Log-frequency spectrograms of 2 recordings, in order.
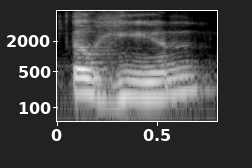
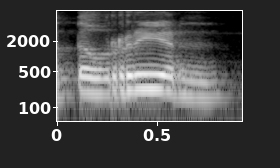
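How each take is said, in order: First: "tao hien" with H in place of R, slow; Phnom Penh accent. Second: "tao rien" with a clear R, louder; pronounced as written. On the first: Showing listeners how Phnom Penh changes letters, H pronunciation. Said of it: "They literally change the letters". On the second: Showing listeners the word before letters change, clear R pronunciation. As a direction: say "tao rien" with a strong R starting "rien". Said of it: "change the letter L to, um, letter R to letter H". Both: Shown as a demonstration.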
